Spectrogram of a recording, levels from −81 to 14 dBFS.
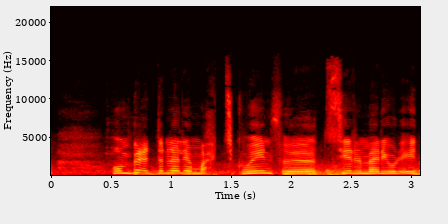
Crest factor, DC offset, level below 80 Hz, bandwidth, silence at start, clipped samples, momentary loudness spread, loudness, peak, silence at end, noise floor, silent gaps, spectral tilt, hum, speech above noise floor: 14 dB; under 0.1%; -56 dBFS; 15 kHz; 0.05 s; under 0.1%; 6 LU; -19 LUFS; -6 dBFS; 0 s; -39 dBFS; none; -4.5 dB/octave; none; 20 dB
